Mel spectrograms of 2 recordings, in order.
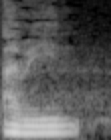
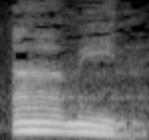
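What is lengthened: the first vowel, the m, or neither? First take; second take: neither; first vowel. First: The first vowel is short; the m is single. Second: The first vowel is long; the m is single. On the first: The speaker calls it wrong. "لا يقول أمين، يتغير المعنى" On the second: The speaker calls it right. "فهي آمين الميم مخففة والألف ممدودة وليست مجرد فتحة"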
